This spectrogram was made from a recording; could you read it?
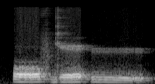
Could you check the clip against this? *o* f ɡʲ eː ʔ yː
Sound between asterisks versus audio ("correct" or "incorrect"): incorrect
